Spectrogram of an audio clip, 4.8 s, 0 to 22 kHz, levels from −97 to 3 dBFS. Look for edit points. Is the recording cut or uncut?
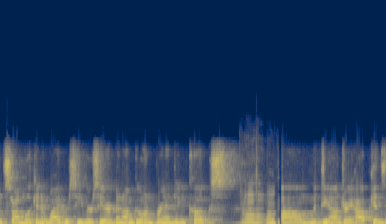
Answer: cut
